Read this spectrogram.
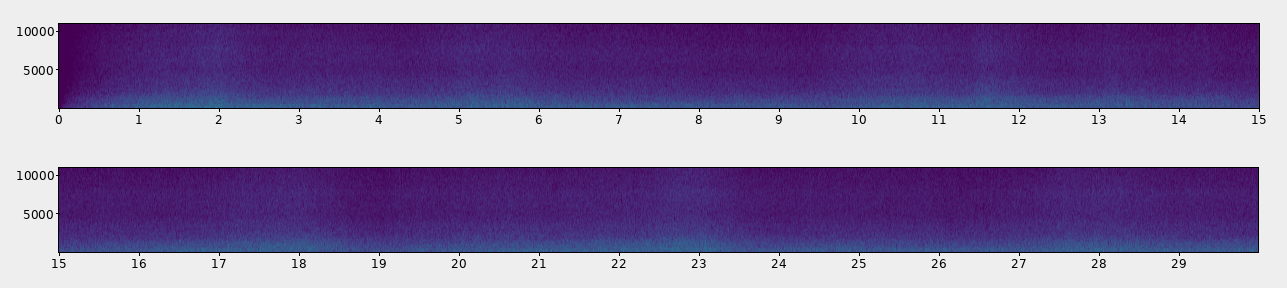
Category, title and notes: Soundscapes > Nature
Mediterranean sea waves crashing onto shore
Mediterranean sea waves crashing onto the shore.
crashing, shore, waves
